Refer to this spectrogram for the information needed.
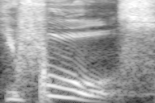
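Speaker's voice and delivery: sharp, angry, high voice. Reading a rebuke from Jesus aloud like Gandalf: Gandalf voice. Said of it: "I almost read it like Gandalf in The Lord of the Rings".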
